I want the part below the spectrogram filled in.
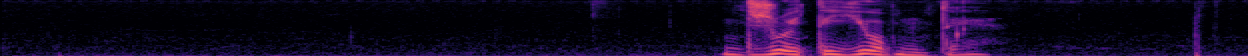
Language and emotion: Russian, angry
